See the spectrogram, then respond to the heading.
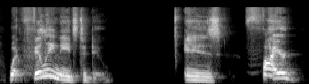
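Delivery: voice cracking mid-word on "fire". Arguing what Philly needs to do when your voice cracks: voice cracking. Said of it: "my voice cracked".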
